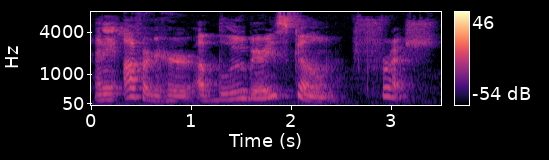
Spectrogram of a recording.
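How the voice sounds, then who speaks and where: A woman reading a children's story aloud in a dramatic, animated narrating style. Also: mid-range voice, slow, vocal fry. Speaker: storybook reader. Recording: roomy, echoing sound.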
